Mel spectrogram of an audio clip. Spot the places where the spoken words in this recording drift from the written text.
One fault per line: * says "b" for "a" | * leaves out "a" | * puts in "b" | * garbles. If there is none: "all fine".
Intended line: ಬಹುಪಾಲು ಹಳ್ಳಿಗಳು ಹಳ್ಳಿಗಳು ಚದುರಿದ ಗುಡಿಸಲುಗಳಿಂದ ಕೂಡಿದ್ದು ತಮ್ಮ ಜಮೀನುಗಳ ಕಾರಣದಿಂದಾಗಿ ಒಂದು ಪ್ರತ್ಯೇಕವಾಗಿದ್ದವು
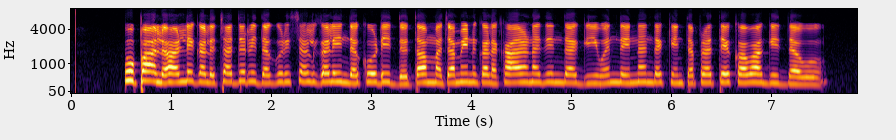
* leaves out "ಹಳ್ಳಿಗಳು"
* puts in "ಇನ್ನೊಂದಕ್ಕಿಂತ"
